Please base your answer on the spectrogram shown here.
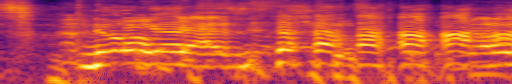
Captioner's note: laughs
